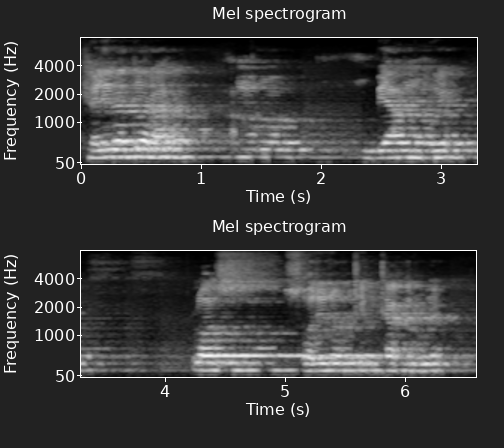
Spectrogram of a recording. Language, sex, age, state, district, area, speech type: Odia, male, 45-60, Odisha, Balasore, rural, spontaneous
